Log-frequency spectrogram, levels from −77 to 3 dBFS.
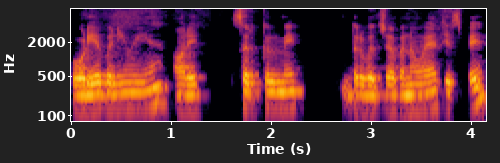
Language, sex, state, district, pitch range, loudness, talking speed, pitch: Hindi, male, Uttar Pradesh, Muzaffarnagar, 120-130 Hz, -16 LUFS, 200 wpm, 125 Hz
